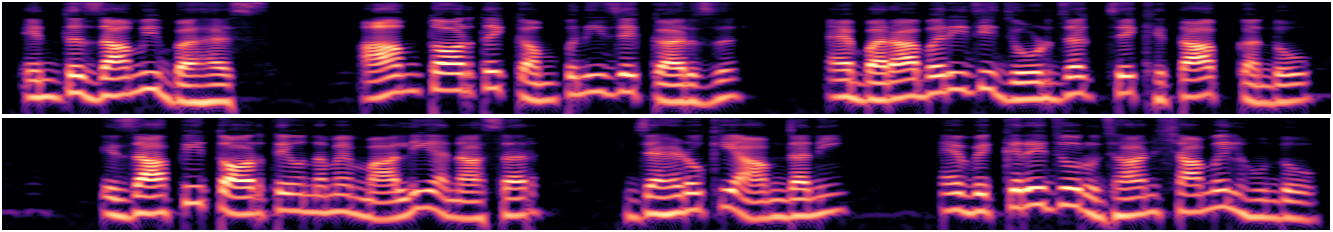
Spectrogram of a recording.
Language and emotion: Sindhi, neutral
